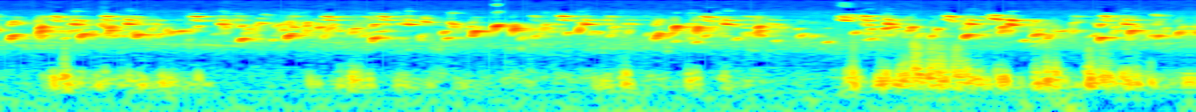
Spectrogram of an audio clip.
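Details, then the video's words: Young European goldfinches babble a busy, high-pitched twittering song, played to stimulate goldfinches to sing; rippling chirps and buzzy trills run on steadily while low soft rumbles come and go beneath. "بتبتة الحسون الأكثر تحفيزا أن لم يغرد الحسون فعلم حسونك انثى او ابكم بتبتات فراخ الحسون الفتاكة"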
